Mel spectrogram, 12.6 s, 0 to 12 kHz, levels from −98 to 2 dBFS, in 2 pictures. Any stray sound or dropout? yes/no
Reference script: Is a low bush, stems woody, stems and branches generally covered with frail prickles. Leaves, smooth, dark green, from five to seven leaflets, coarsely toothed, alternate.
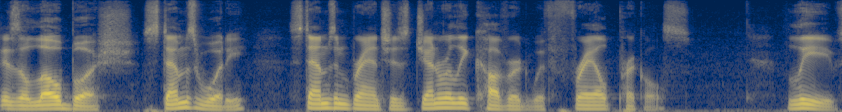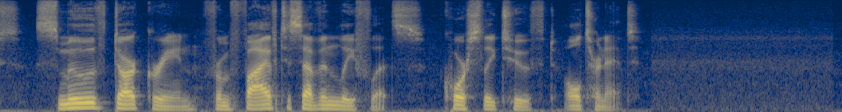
no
